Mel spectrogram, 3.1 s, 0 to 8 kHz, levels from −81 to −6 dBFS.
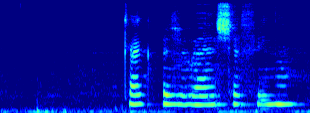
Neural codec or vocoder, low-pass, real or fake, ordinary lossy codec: codec, 44.1 kHz, 2.6 kbps, SNAC; 7.2 kHz; fake; none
